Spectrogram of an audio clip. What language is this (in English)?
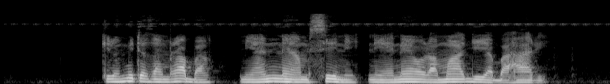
Swahili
